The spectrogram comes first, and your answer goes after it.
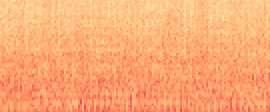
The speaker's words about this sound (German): Das ist jetzt wie so ein richtiger Akkuschrauber, ne? Zu Hause bloß mit mehr mit Druckluft, ne? Genau, ein sogenannter Schlagschrauber.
